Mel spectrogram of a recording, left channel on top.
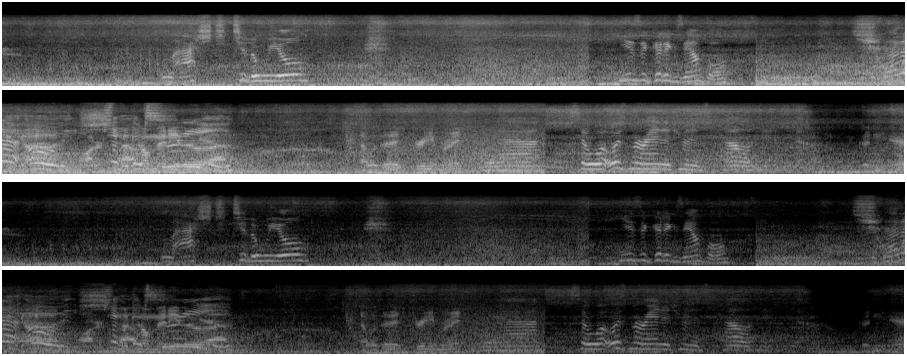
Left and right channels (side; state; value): right; quieter; 15.4 dB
